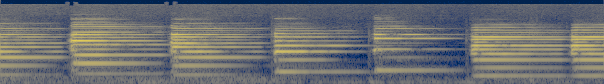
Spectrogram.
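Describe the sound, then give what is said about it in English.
A piano plays the notes A, B, A, D, E, G, G to spell "a bad egg": evenly spaced single notes, each struck cleanly and left to ring and fade. “You could play any word or phrase on a piano, provided it uses the first seven letters of the alphabet. For example, the clause, a bad egg, sounds like this.”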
